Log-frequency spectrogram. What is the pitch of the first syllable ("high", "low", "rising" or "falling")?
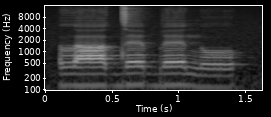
high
